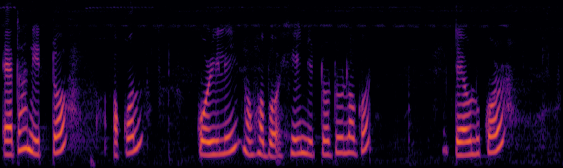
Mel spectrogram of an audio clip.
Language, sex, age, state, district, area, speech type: Assamese, female, 18-30, Assam, Lakhimpur, rural, spontaneous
